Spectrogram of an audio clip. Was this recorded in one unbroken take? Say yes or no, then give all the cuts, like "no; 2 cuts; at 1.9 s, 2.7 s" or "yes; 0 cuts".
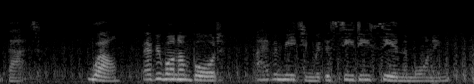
no; 1 cut; at 1.3 s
